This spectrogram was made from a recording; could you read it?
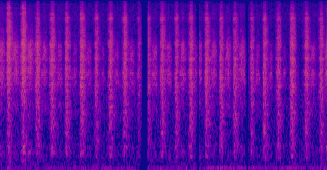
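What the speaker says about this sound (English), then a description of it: "we'll do breath of fire here. Rapid breathing, pumping the navel to the spine on the exhales" Breath of fire in a yoga session, rapid rhythmic pumping breaths through the nose, about two per second, steady and close, with a brief break partway through before the panting resumes.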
